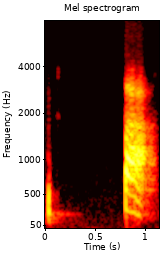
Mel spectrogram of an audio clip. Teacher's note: உதடுகள் 2ம் தன்னைத்தானே இணைந்தும் 2 இதழ்களும் ஒற்றணும். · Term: பாமா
